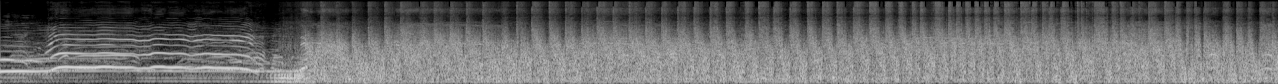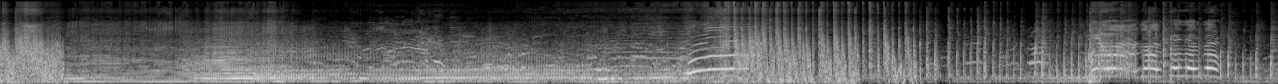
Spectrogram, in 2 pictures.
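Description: New Year firecrackers bursting outdoors, long rapid crackling strings that pop like machine-gun fire, loud and close, with brief pauses, crowd noise and a person's voice calling out between the volleys.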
